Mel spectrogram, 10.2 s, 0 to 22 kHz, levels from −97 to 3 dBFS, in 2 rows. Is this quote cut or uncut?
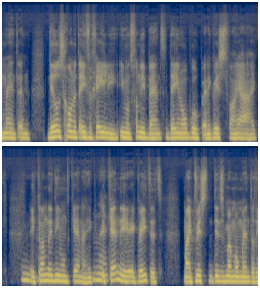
uncut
